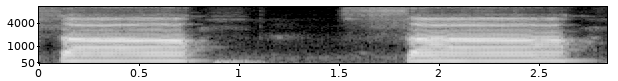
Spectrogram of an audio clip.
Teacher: अब देखो सा, सा का क्या है कि ऊपर के दांत और नीचे के दांत, ऊपर के दो बड़े दांत, नीचे के दो बड़े दांतों के बीच में से थोड़ी सी जबान को हम बाहर निकालेंगे और फिर बोलेंगे सा, सा।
